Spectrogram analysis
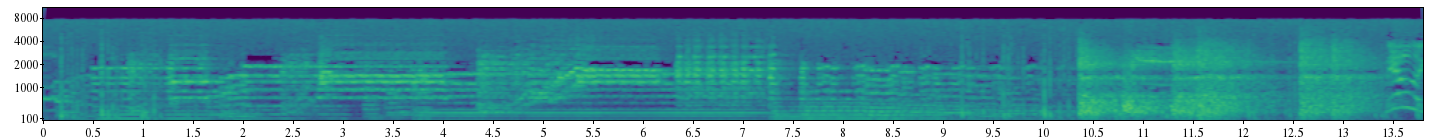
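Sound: gunshots fired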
